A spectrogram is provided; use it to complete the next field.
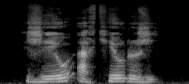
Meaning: geoarchaeology
- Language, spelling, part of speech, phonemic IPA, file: French, géoarchéologie, noun, /ʒe.ɔ.aʁ.ke.ɔ.lɔ.ʒi/, LL-Q150 (fra)-géoarchéologie.wav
